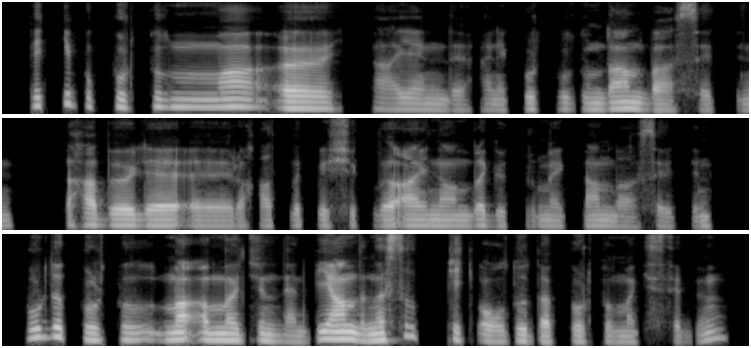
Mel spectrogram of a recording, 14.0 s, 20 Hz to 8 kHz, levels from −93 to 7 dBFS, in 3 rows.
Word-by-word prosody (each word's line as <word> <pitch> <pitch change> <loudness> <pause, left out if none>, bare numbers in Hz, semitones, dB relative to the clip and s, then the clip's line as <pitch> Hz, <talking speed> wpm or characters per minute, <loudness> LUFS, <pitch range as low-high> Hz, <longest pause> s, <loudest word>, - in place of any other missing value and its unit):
Peki, 185 +5 -5
bu 165 - -7
kurtulma, 155 -1 0
eee, 125 -2 +5 0.2
hikâyen 115 -2 -7
de, 100 0 -12
hani, 105 -1 -12
kurtulduğundan 120 +1 -3
bahsettin. 100 0 -8 0.3
Daha, 115 -2 0
böyle, 115 -1 +3 0.3
eee, 100 -1 -4
rahatlık 105 +2 -11
ve 105 - -7
şıklığı 105 0 -4
aynı 110 0 -1
anda 105 +1 -4
götürmekten 105 0 -10
bahsettin. 95 +2 -12 0.4
Burada 185 +3 +3
kurtulma 135 +1 +3
amacın, 130 -3 +3
yani, 105 -1 -7
bir 155 - +5
anda 150 -4 +9
nasıl 135 +11 +3 0.2
pik 145 -5 -4
oldu 115 +1 -1
da - - +3
kurtulmak 105 -2 -7
istedin? 135 - -9
115 Hz, 135 wpm, -25 LUFS, 105-135 Hz, 0.4 s, anda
